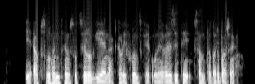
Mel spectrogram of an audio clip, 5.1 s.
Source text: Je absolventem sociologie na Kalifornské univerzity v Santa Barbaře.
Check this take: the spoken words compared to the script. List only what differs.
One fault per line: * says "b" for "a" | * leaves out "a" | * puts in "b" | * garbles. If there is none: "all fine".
all fine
